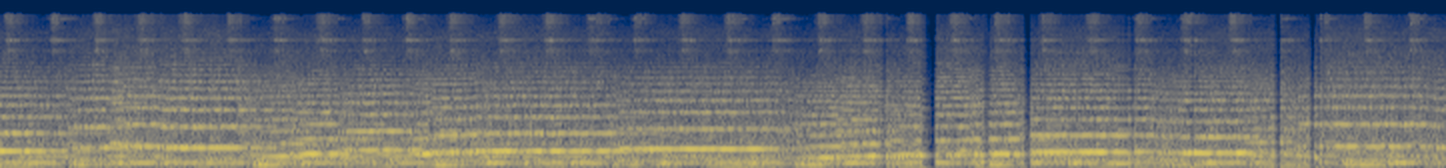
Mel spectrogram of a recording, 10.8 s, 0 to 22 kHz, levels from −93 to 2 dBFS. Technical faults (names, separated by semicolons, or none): repeated packet loss (robotic sound); burst of packet loss; short concealed packet loss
